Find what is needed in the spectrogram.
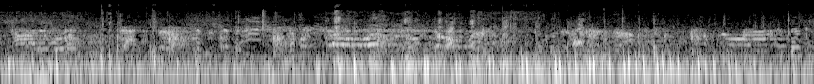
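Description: Horse galloping on soft arena dirt in a barrel race, its hoofbeats coming as repeated dull thuds that run thickest in the second half. People's voices call out over the hoofbeats at times.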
